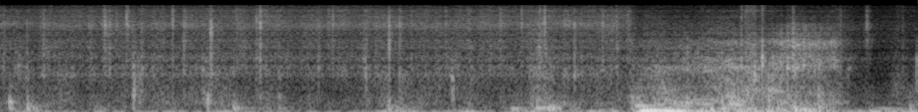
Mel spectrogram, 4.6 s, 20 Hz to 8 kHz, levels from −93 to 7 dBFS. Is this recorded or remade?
remade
